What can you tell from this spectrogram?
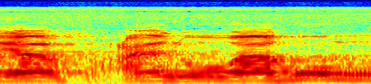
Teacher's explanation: hum idhar syafawi jangan panjang, sempurna saja hum terus masuk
